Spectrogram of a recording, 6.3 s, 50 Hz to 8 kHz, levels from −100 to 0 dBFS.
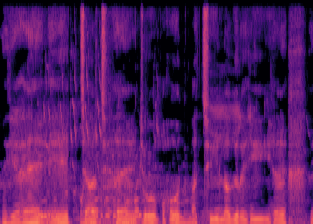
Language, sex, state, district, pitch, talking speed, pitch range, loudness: Hindi, male, Uttar Pradesh, Jyotiba Phule Nagar, 135 Hz, 115 wpm, 130-140 Hz, -34 LUFS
